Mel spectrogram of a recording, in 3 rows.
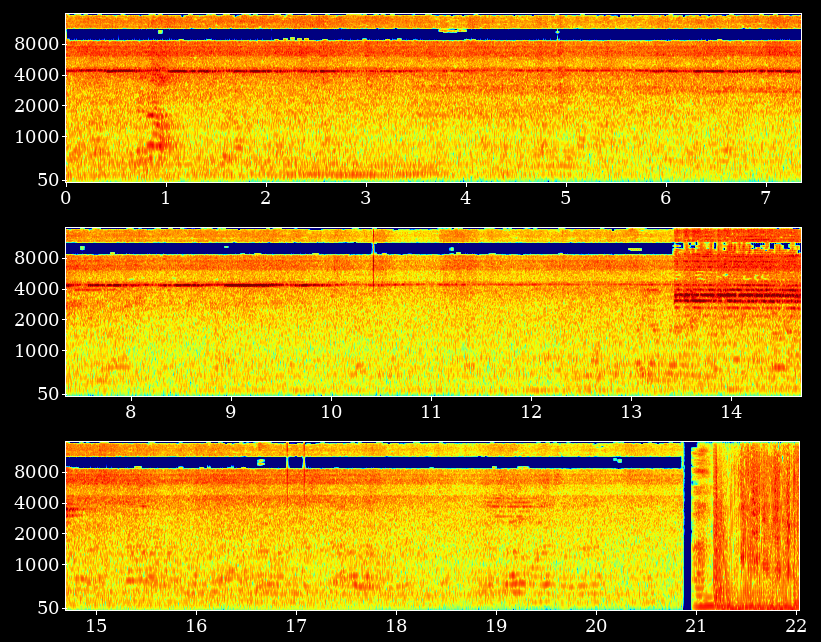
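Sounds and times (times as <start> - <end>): indistinct voices: 21.0 - 22.0.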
